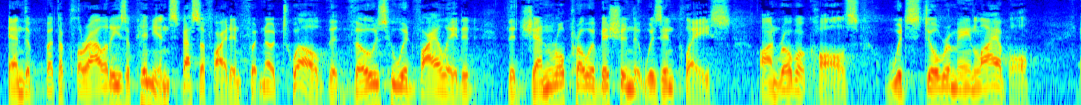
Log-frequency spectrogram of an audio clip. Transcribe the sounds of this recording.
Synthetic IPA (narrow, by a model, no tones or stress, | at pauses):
ɨ̃nðɨb̥ʌt̪̚ðəpʰl̥ə˞ælˠəɾizɨpʰɪ̃njɨ̃n̥spɛsəfa̰ɪɾɨ̃nfʊtⁿnoʊtʰw̥ɛlˠvðɨt̪̚ðoʊz̥huɨdvaɪəleɪɾɨd̪̚ | ðɨd͡ʒɛnə˞l̩ˠpʰɹ̥oʊɨbɪʃɨ̃nðɨʔwʔʌzɨ̃npʰl̥ḛɪs | ʔn̩ɹoʊboʊkʰɔ̰lˠz̥wəd̥stɪlˠɹɨmẽɪ̃nlaɪəbl̩ˠ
